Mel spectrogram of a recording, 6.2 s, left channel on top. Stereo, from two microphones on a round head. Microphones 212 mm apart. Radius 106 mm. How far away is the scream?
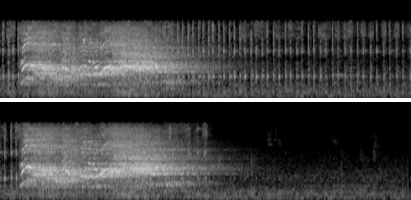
About 4 m.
